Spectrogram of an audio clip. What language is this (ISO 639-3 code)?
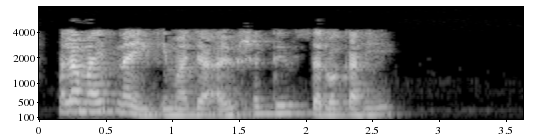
mar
